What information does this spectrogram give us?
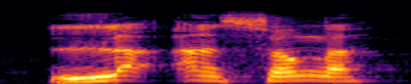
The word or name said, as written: la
